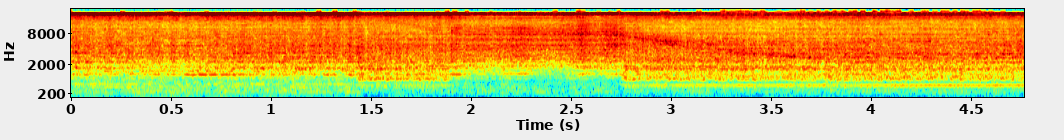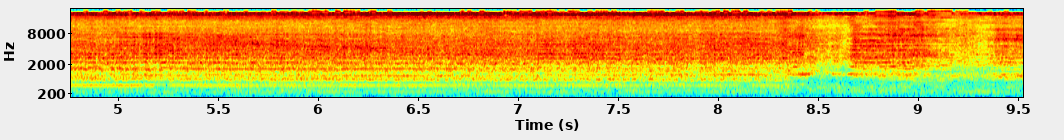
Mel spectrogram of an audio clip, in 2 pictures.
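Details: 1930s 36-inch Oliver bandsaw resawing a board to thickness against a clamped straight-board fence: steady hissing cut with a soft motor hum underneath, pitch staying even as the board feeds through; resawing normally.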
